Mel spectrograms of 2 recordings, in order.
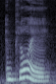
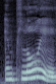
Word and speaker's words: employee: employee or employee however the most frequent pronunciation of this word is employee employee so you stress the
